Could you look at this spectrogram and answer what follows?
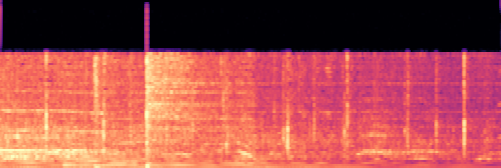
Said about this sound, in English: There's no band like this in Accra. At all church. With this collection. Clap your hands again.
